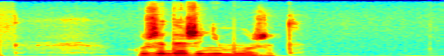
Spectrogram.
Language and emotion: Russian, neutral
